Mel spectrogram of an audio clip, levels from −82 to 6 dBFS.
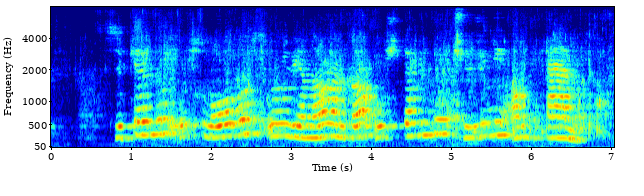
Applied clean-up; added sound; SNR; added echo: neural separator model SepFormer DNS4.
